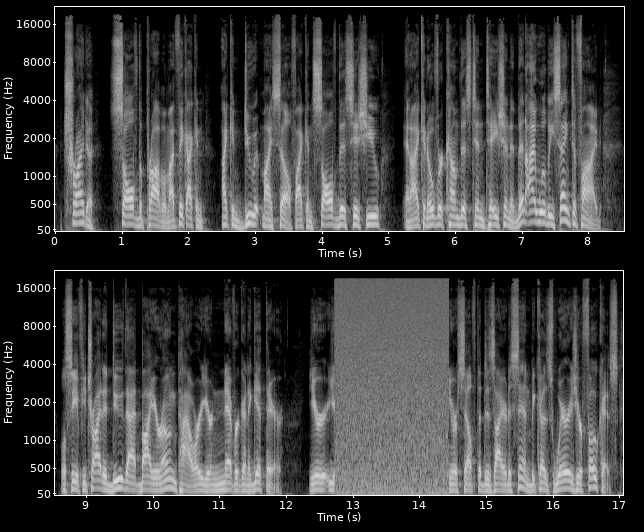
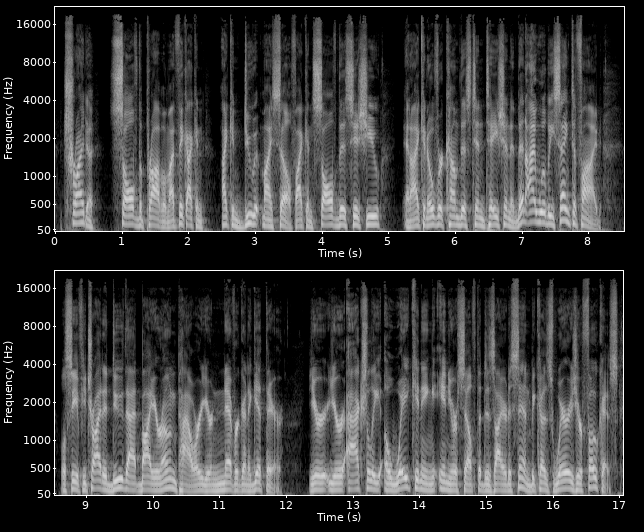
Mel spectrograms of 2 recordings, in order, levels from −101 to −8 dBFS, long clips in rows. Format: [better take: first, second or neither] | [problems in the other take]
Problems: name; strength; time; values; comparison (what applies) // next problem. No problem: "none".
second | audio cutting out; filled with static; at 13 s for 1.5 s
